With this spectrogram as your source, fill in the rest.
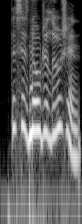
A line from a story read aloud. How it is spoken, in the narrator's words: cried Huntsman the Unlucky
